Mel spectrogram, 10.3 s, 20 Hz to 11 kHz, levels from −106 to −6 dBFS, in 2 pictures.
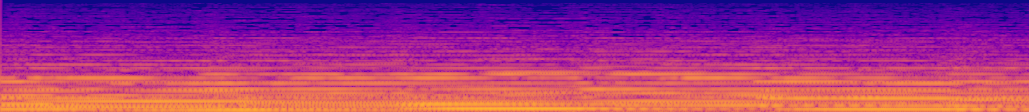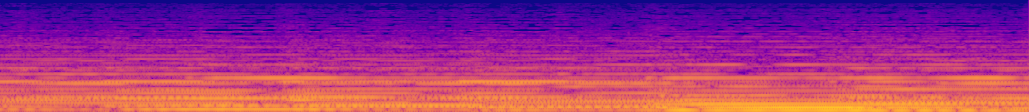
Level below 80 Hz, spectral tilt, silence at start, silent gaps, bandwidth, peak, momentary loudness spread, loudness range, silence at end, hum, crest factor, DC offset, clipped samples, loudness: -38 dBFS; -11 dB/octave; 0 s; none; 5 kHz; -10 dBFS; 8 LU; 4 LU; 0 s; none; 16 dB; under 0.1%; under 0.1%; -27 LUFS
